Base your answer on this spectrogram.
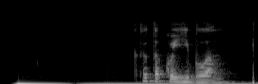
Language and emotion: Russian, angry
